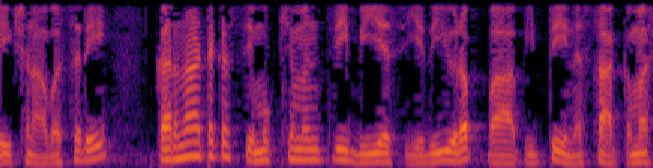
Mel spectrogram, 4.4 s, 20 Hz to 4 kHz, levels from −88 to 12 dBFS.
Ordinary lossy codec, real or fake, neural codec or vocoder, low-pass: none; real; none; 3.6 kHz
